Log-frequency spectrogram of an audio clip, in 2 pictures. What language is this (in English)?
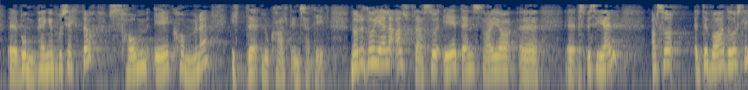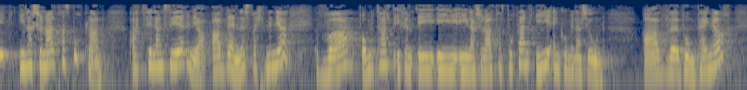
Norwegian Nynorsk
